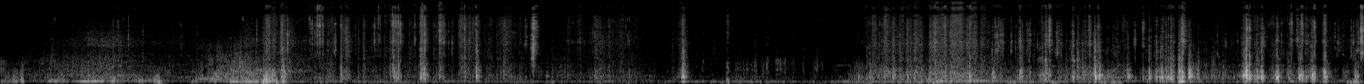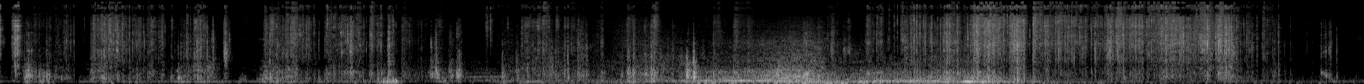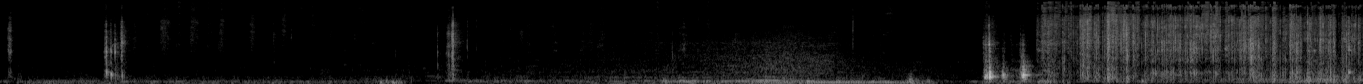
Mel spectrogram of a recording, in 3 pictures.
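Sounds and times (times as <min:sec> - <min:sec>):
clicks and scrapes: 0:00.8 - 0:27.6
plastic wrapping tearing and crinkling: 0:02.7 - 0:06.4, 0:08.7 - 0:18.0, 0:22.1 - 0:27.0, 0:37.6 - 0:40.9.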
